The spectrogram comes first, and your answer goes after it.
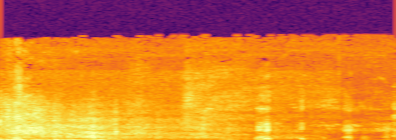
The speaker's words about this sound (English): Shots fired.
